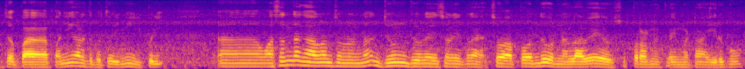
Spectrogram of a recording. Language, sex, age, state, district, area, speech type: Tamil, male, 18-30, Tamil Nadu, Mayiladuthurai, urban, spontaneous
